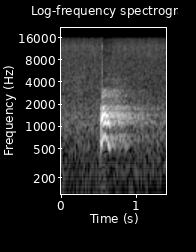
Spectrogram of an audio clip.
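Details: Atticus, a Tibetan Terrier, playing in the snow at Abetone, Italy, on 10 March 2012, gives a single short bark with a sharp onset and a lingering echoing tail, against a quiet background.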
